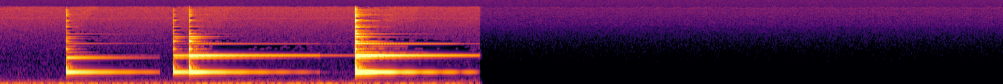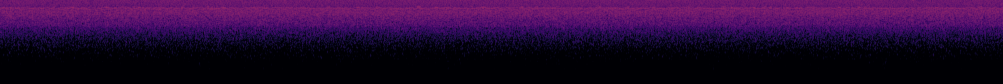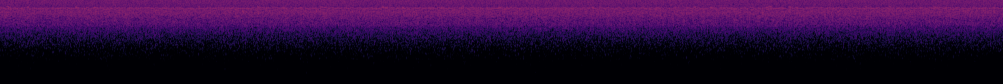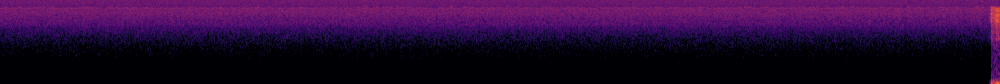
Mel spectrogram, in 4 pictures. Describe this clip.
Cow Bell
acoustic, studio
